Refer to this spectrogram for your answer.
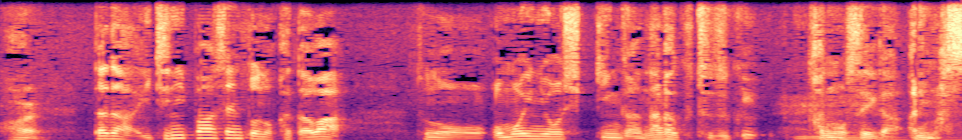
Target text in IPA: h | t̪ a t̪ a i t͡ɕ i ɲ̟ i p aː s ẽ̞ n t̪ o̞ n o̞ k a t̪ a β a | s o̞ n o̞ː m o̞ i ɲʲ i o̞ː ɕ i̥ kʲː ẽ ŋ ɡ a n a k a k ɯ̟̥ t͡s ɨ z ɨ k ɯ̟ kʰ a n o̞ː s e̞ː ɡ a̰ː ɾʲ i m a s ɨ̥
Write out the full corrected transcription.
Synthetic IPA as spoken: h | t̪ a d̪ a i t͡ɕ i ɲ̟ i p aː s ẽ̞ n t̪ o̞ n o̞ k a t̪ a β a | s o̞ n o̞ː m o̞ i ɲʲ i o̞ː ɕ i̥ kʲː ĩ ŋ ɡ a n a ɡ a k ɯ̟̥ t͡s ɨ z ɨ k ɯ̟ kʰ a n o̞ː s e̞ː ɡ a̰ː ɾʲ i m a s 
